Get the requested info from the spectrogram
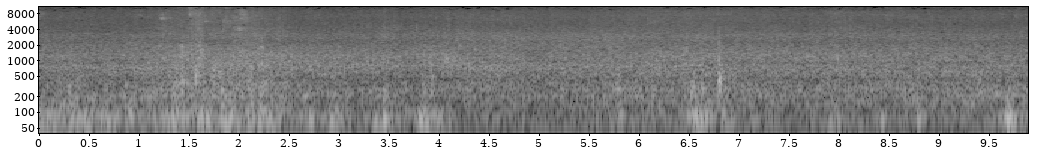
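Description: Amusement-park passenger train running along the track: a steady rumble and rattle, with uneven low buffeting and a few faint knocks.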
